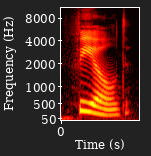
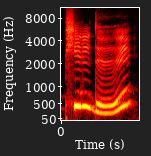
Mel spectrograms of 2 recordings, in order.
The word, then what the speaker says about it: field: field 한번 해 볼게요 field 좋습니다 가장 앞에를 좀 세게 발음해 주셔야 돼요 한국식으로는 필드 하지만 실제 발음은 feld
